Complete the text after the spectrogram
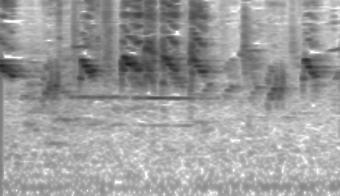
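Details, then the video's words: Red-whiskered bulbul morning song from a training session, with harsh squawky bursts mixed with rising and falling warbled notes in rapid succession over a faint steady tone. "Luyện giọng cho chào mào hót sáng, ép chào mào hót âm kép già rừng hay tuyệt!"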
